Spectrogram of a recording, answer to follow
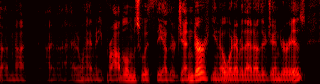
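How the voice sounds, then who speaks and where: A man with an American accent at a very fast pace on a very clean recording with a silent background. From Texas, Fort Worth. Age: 60s. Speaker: college president and pastor. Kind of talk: solo monologue podcast.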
